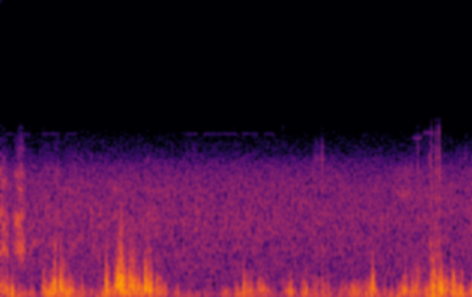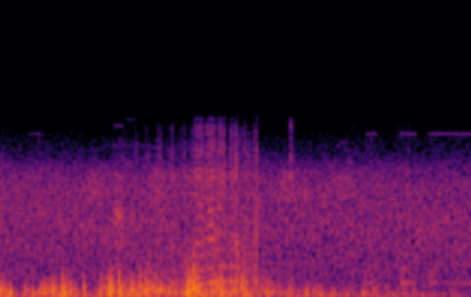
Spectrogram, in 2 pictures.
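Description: Wind buffets the microphone outdoors in low rumbling gusts.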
